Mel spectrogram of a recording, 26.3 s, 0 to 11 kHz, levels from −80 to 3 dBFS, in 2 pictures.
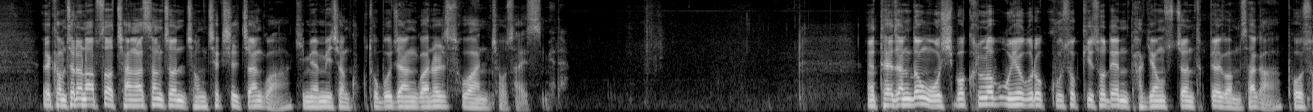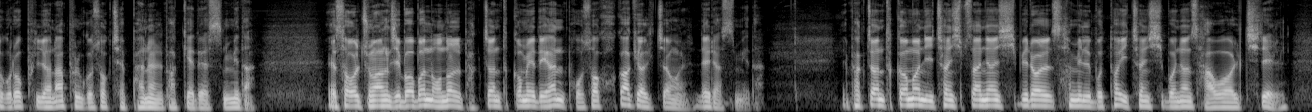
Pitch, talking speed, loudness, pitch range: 115 Hz, 265 characters per minute, -18 LUFS, 105-130 Hz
